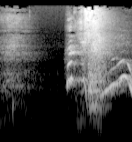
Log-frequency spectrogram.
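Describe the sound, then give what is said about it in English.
A single loud sneeze bursts out after a quiet moment, a sharp breathy explosion with a brief voiced tail, no one speaking over it. “I just sneeze.”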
